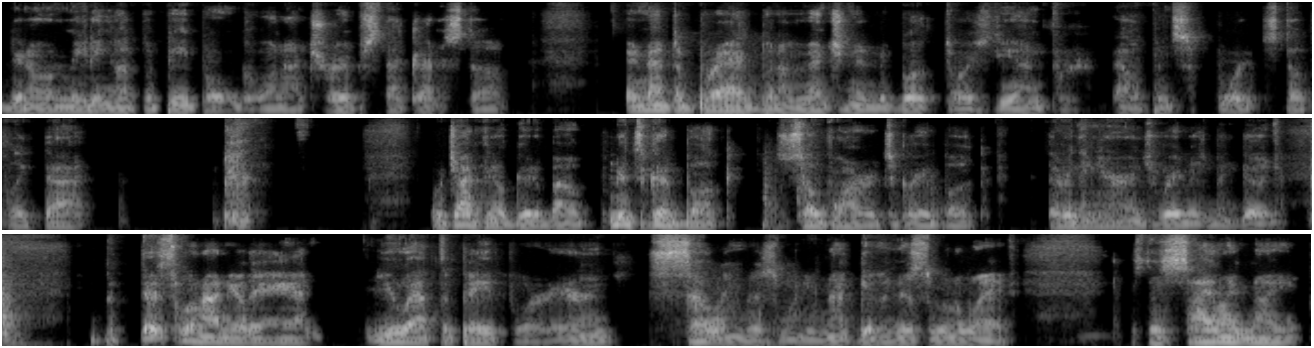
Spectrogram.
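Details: Adult laryngectomee speaking; alaryngeal speech after total laryngectomy.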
